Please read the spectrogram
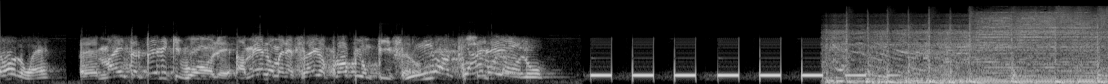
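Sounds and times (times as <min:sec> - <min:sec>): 
speech: 0:00.2 - 0:05.6
telephone busy-tone beeps after a caller hangs up: 0:05.9 - 0:08.3
loud music: 0:08.2 - 0:11.0.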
